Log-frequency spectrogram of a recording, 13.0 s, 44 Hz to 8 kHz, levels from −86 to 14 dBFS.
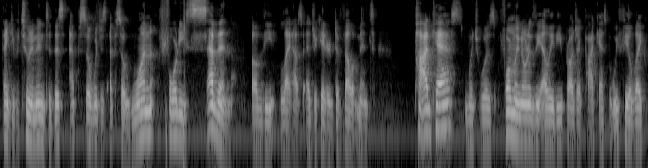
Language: English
